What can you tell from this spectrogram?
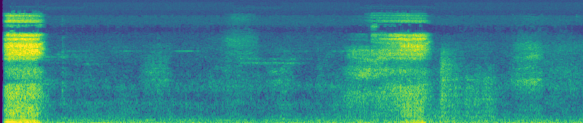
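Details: Snoring from a sleeping Doberman: low rumbling snores with a soft whistling hiss on the breaths.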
